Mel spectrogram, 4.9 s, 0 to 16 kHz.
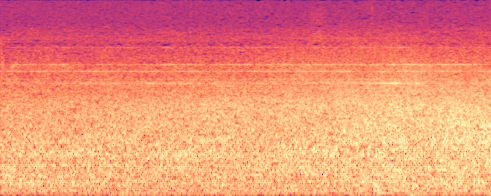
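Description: Boeing 747-400F freighter's jet engines running at low power as it taxis: a steady rush with a faint high whine, growing slightly louder near the end.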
